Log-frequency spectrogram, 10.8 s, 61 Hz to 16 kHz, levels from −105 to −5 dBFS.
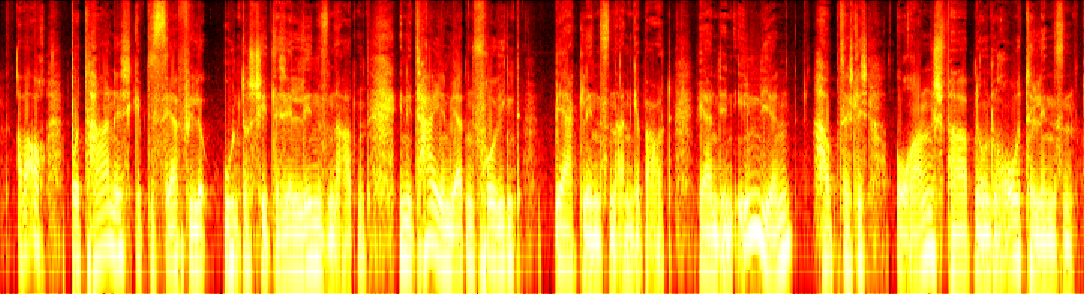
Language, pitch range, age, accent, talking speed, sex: German, 105-135 Hz, 40-59, German, 125 wpm, male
